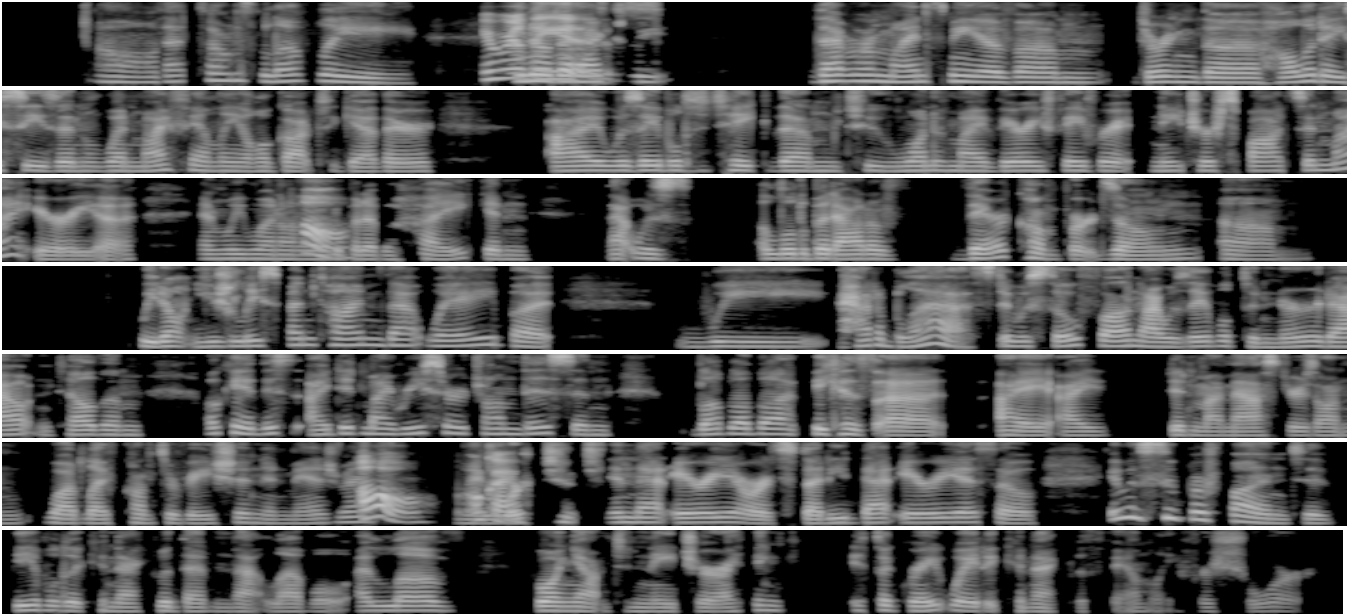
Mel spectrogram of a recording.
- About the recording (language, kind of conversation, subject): English, unstructured, How do you usually spend time with your family?
- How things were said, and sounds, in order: other background noise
